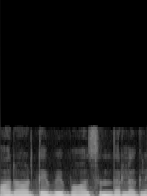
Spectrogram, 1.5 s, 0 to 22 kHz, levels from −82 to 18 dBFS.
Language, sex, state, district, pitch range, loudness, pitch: Hindi, female, Uttar Pradesh, Muzaffarnagar, 210-215 Hz, -11 LUFS, 210 Hz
